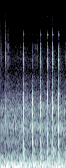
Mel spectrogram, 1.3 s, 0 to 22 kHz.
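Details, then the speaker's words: Arrma TLR Typhon 6S RC build, setting gear mesh with the motor mount bolts loose: light crisp ticks about five or six a second as the pinion is slowly moved away from the spur gear; this clean clicking means the mesh is correct. "what i'm going to want to do is very very slowly move the gear away until i hear the clicking"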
